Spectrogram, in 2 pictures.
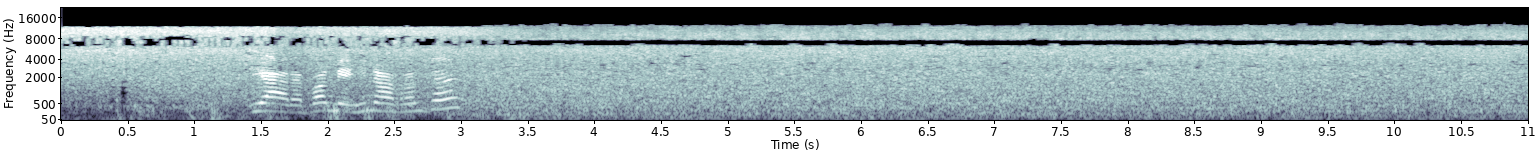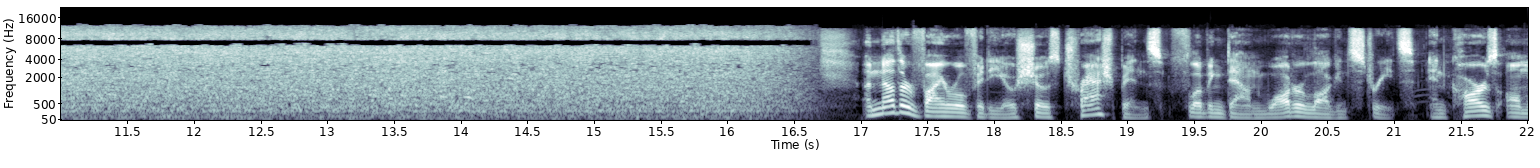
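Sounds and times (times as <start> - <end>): floodwater rushing: 0.0 - 16.7.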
